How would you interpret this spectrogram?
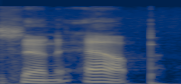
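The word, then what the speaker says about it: XenApp: virtualization track called the Zen app now all of their products that start with an X actually are pronounced with the letter Z in front the second main track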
